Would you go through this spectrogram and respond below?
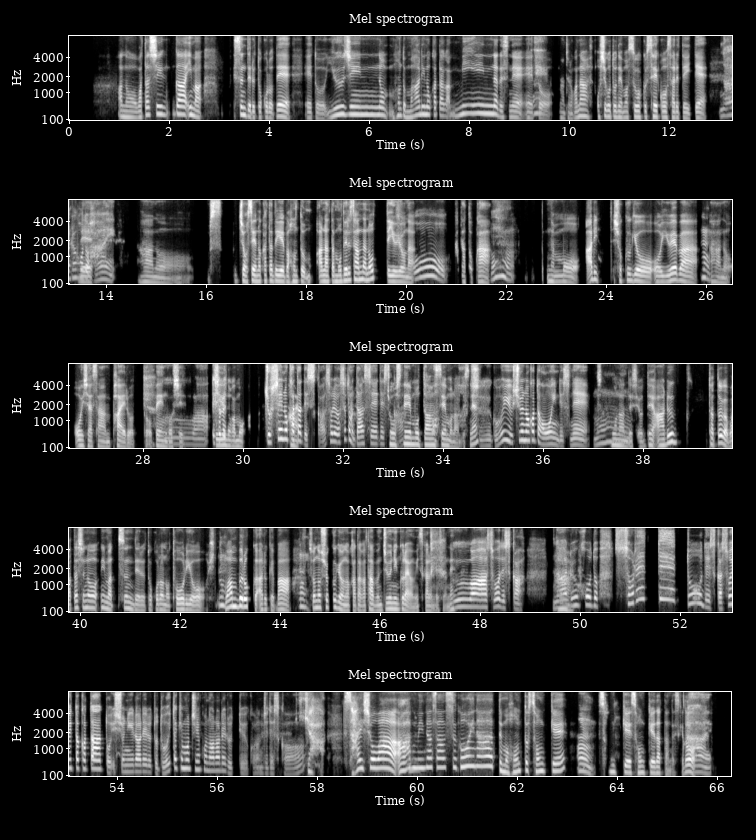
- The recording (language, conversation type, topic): Japanese, advice, 友人と生活を比べられて焦る気持ちをどう整理すればいいですか？
- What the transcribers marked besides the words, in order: tapping; other noise; other background noise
